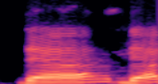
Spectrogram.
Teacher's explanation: Jadi untuk huruf Dal ini Dia tidak punya aliran nafas ya tertahan aliran nafasnya dan juga tidak punya aliran suara jadi tertahan aliran suaranya ya Sehingga dari kedua sifat yang tadi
